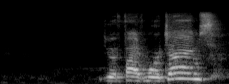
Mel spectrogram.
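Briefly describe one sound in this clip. A young man speaks loudly and close, heard through a laptop microphone.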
